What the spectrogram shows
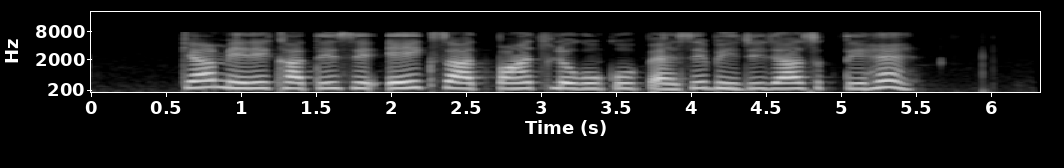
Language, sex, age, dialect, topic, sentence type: Hindi, female, 18-24, Garhwali, banking, question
